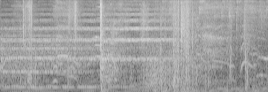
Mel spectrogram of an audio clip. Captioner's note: grunting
